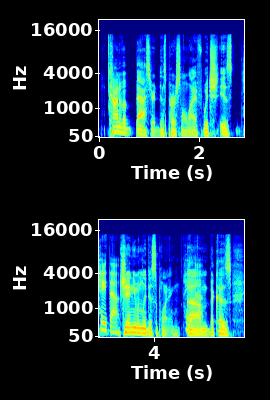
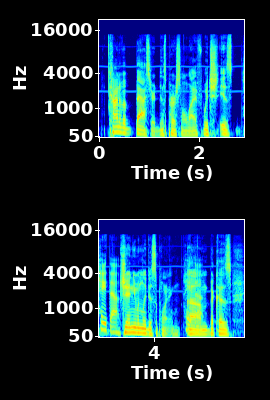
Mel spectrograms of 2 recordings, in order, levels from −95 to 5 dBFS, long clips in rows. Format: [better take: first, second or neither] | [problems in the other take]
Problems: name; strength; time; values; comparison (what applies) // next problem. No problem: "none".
first | high-pitched whine; faint; throughout; 2 kHz, 35 dB below the speech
